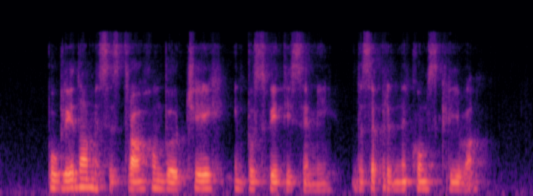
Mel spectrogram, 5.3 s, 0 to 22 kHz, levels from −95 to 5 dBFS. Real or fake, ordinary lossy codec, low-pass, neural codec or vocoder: fake; Opus, 16 kbps; 9.9 kHz; vocoder, 22.05 kHz, 80 mel bands, WaveNeXt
